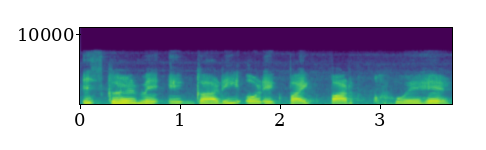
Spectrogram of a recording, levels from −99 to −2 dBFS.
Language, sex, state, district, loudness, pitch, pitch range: Hindi, female, Arunachal Pradesh, Longding, -15 LUFS, 215 Hz, 205-250 Hz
